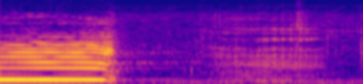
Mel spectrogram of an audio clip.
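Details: Pasture cow giving one steady, strongly harmonic moo that ends with a sharp downward drop, followed by faint background rustle.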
